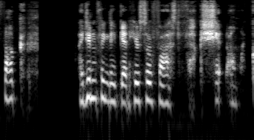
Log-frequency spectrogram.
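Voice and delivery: muttered cursing under breath. Voicing a character as the group describes him, cursing under his breath. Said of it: "cursing under his breath".

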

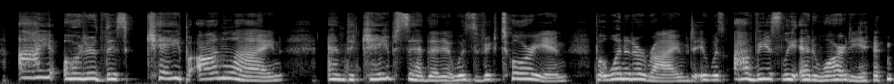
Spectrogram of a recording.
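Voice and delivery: screaming high-pitched rant. Describing a game character screaming at a cashier, imitating someone yelling. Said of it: "he's like yelling at the cashier".

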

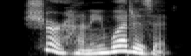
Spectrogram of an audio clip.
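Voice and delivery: ordinary delivery

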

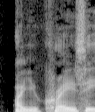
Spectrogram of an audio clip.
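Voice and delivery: sneering, sneered voice. A man leaning against a pole, asked if he has a job, sneers. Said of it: "sneered the other".

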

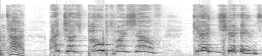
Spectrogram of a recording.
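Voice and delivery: mock shrill yell, way up high. Telling a story about an accident, the speaker reenacts what they yelled: retelling a yell. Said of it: "I yelled it to him".

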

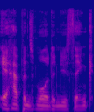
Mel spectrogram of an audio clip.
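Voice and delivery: very quiet, unbothered deadpan. Speaker retells a worker's answer to their question, imitating a deadpan reply. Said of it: "deadpan, without even batting an eyelid".

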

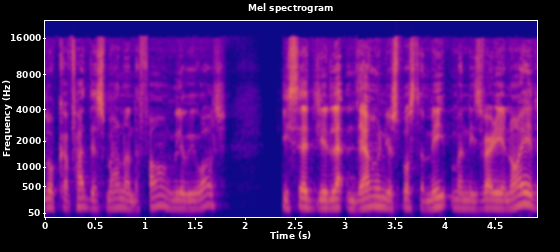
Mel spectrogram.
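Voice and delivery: ordinary delivery

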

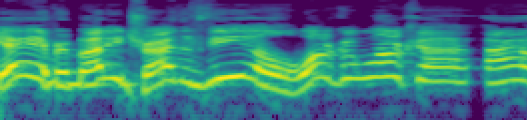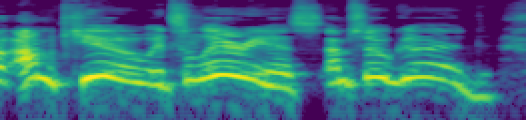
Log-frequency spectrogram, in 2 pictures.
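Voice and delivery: very high, corny stand-up comic patter. Mocking the guy posting as q on a website: mocking dumb q posts. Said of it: "the Q on their site is so dumb. He's, like, literally like".

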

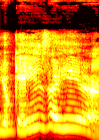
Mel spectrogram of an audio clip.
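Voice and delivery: put-on failed Welsh accent. Talking about the film Pride, quoting a line from it in a bad Welsh accent. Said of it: "I can't do a Welsh accent".

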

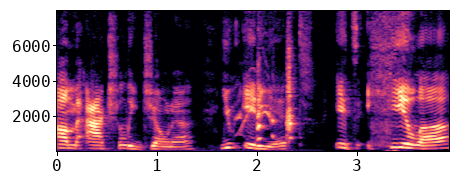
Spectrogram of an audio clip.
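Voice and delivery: put-on smug pedant voice.

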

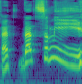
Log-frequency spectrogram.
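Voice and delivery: put-on Italian accent. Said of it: "not an Italian voice".

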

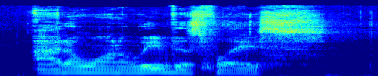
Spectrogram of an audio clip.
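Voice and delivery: mock tearful voice. Retelling a younger brother's words at parting: imitating someone in tears. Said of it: "in tears".

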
